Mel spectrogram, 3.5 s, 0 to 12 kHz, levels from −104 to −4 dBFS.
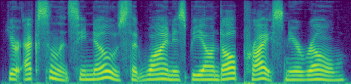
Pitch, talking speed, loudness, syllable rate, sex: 190 Hz, 190 wpm, -16 LUFS, 4.4 syllables/s, female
